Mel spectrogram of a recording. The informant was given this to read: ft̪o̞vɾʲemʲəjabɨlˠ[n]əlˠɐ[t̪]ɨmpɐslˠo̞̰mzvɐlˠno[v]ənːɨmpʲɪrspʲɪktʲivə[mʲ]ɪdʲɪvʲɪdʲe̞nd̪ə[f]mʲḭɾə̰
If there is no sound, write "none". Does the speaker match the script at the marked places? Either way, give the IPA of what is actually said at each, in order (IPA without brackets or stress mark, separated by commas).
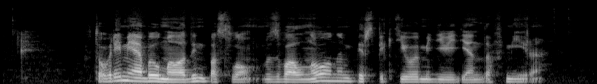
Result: m, d̪, v, mʲ, f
